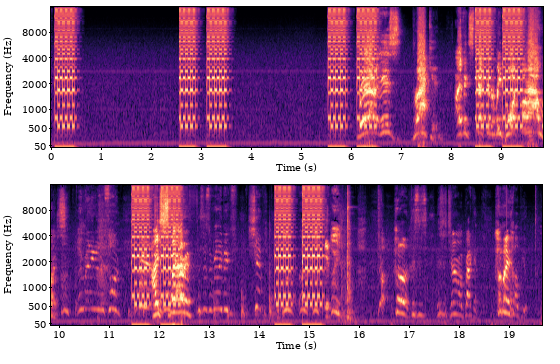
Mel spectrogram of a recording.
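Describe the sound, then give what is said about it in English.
A telephone rings in repeated paired bursts, loud, at first alone and then over people talking with a steady low hum in the background. “for finally coming to the phone.”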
